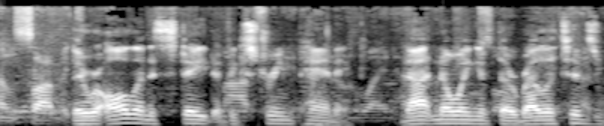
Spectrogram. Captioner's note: through translator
